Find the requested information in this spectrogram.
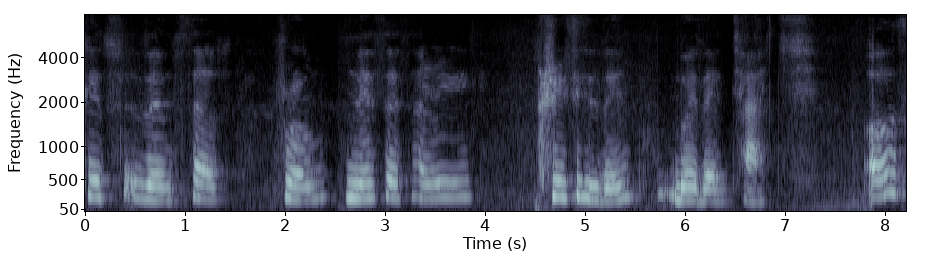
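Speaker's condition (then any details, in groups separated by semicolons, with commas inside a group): Cerebral palsy; from birth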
